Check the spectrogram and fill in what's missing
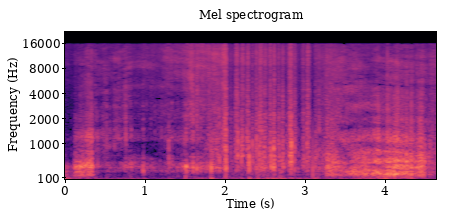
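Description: Fingertips tap and scratch the flat surface of a thin, translucent plastic frisbee disc held upright close to the microphone. The result is a dull, hollow patter of soft taps over a low, rumbling scrape, with almost nothing bright. The scratching swells louder and thicker toward the end.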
